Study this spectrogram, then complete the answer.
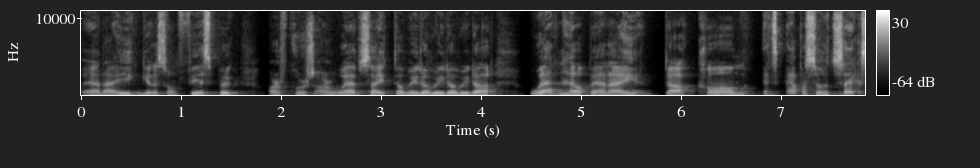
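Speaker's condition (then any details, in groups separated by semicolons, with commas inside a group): No condition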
